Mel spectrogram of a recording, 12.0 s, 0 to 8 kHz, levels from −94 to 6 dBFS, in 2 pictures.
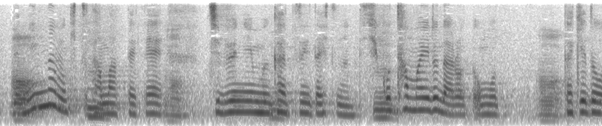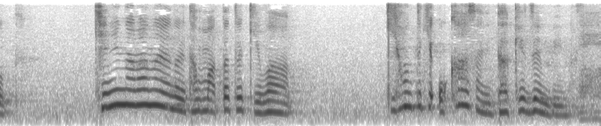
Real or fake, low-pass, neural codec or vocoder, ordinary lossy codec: real; 7.2 kHz; none; none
